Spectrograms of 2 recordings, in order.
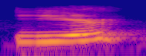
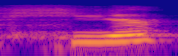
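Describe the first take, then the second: First: The word is said without an H sound. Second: The word is said with an H sound. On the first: The speaker calls it wrong. "They don't pronounce the here" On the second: The speaker calls it right. "not here"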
